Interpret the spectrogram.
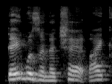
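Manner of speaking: normal talking voice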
